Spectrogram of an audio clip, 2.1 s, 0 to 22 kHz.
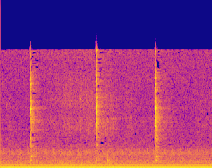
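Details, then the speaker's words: Humidifier control (humidistat) in a basement, fed by warm furnace air, set to winter: soft crisp tick roughly every 0.6 seconds over a steady low hum as it senses humidity (about 30%), working normally. "can hear that clicking this is actually sensing the humidity in the basement"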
